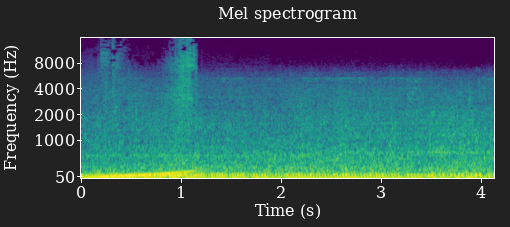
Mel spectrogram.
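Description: Motorcycle engine running on the bike lying on its side, with a short rise in revs in the first second over a heavy low rumble. Two sharp clicks come in the first second.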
